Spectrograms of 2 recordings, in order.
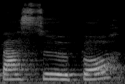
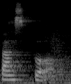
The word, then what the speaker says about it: passeport: The same thing with passeport. You're not going to say passeport, you're just saying passeport.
